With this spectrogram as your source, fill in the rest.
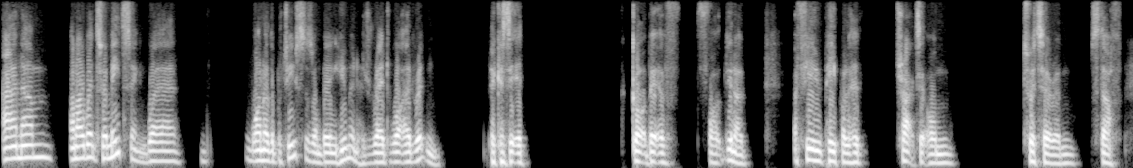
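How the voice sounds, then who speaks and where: A man's voice: medium pitch, normal speed, pauses often, mellow, no echo, poor audio. A middle-aged man chatting as an interview guest, hesitant and often restarting his sentences. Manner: hesitant, self-correcting with repeated false starts. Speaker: podcast guest, writer and producer. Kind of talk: casual interview conversation.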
